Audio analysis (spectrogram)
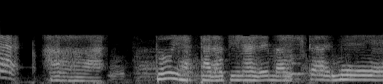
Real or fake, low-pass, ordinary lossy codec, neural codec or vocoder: fake; 7.2 kHz; AAC, 16 kbps; codec, 16 kHz in and 24 kHz out, 0.6 kbps, FireRedTTS-2 codec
